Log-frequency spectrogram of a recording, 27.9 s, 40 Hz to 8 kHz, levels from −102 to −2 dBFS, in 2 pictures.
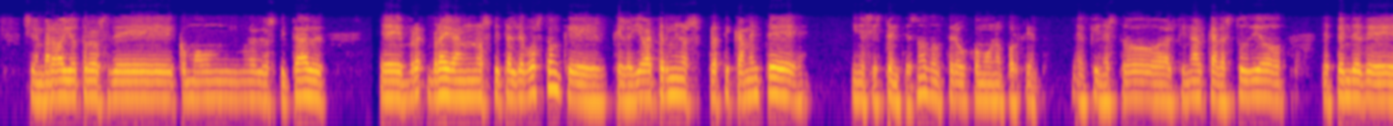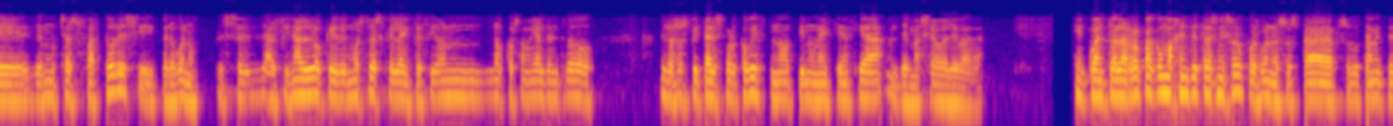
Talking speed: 170 wpm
